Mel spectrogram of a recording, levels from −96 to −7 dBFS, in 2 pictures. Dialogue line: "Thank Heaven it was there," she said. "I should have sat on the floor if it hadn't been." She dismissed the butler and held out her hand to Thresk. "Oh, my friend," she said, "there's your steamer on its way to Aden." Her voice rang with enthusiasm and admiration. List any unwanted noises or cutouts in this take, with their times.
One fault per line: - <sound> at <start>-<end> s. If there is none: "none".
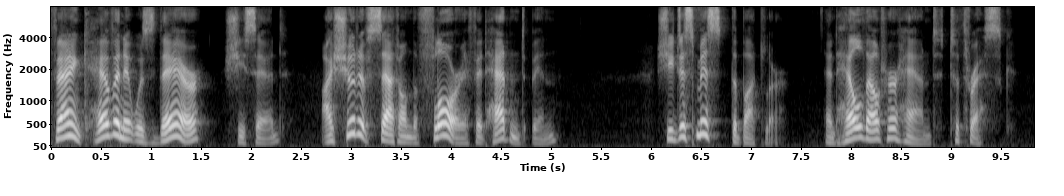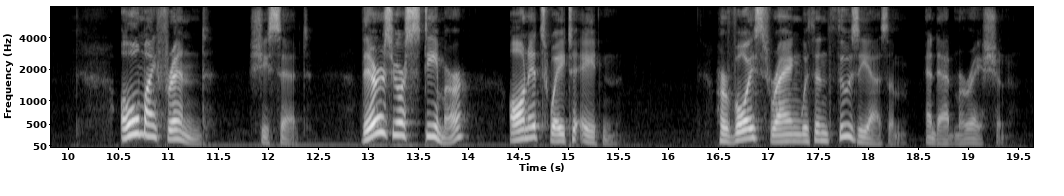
none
